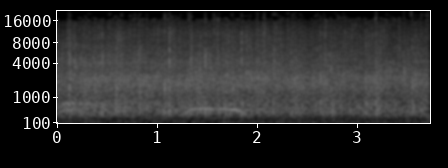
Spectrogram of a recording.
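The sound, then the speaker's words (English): An audience claps together in a steady, dense wash of applause, many hands blending into continuous bright noise that holds evenly for several seconds without pause. “If your life's been blessed and you're happy and you know it, clap your hands.”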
